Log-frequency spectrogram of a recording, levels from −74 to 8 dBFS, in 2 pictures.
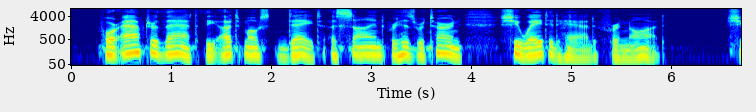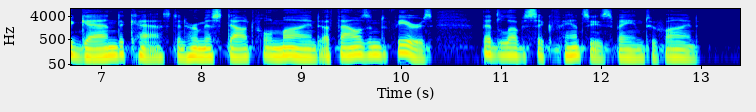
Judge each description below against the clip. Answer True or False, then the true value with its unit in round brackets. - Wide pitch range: False (3.0 semitones)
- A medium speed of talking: True (150 wpm)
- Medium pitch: False (110 Hz)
